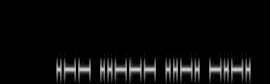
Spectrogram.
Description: Morse code, heard as a keyed tone, about 32 wpm, 700 Hz. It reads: W2FC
